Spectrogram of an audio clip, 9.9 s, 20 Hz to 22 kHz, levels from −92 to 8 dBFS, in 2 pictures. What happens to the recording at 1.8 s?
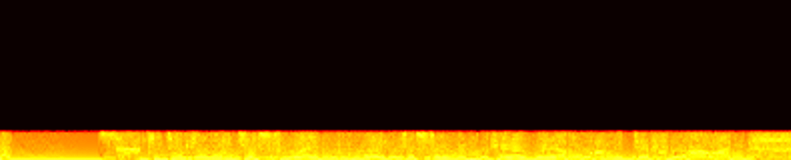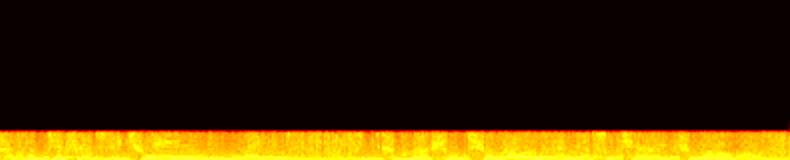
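Companded audio read as linear is present at 1.8 s, as it is across the whole clip: A-law telephone bytes are played as raw 8-bit samples without expansion, so each sign change swings the waveform across half its range. The speech comes out harsh, loud and buzzy, with heavy noise in pauses.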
